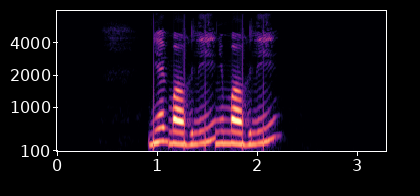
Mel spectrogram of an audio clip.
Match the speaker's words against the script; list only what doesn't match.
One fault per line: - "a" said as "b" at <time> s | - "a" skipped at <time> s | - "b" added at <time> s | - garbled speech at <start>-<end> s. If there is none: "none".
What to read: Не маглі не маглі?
none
